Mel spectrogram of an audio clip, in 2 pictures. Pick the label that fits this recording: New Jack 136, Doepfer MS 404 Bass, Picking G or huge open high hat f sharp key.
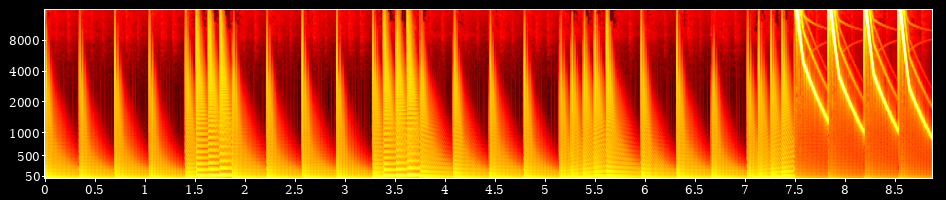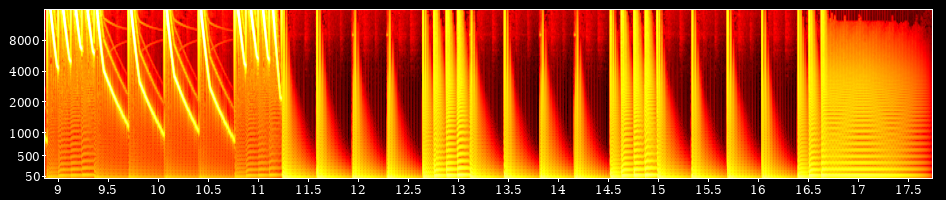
Doepfer MS 404 Bass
